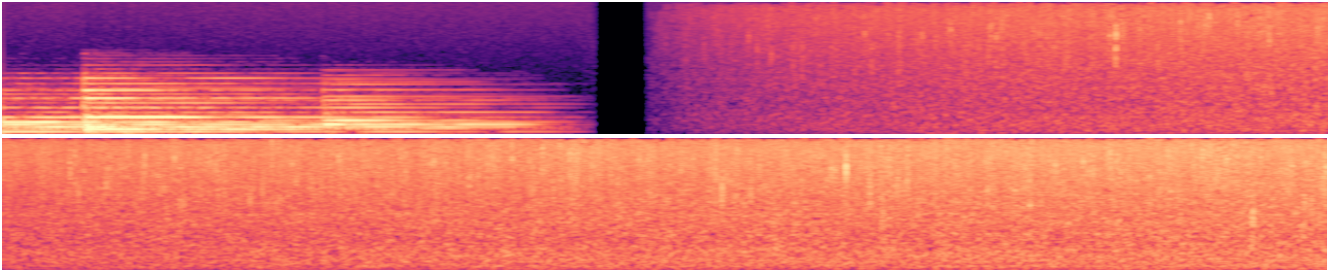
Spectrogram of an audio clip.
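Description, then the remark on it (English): A few seconds of soft tonal music give way to a short silence, then heavy rain falling on a town fades in and builds to a steady, dense hiss with pattering drops, no voices. “You are listening to Heavy Rain in Town, an ambient soundscape for sleep or to play for your next D&D session.”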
